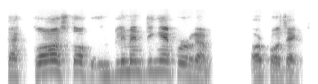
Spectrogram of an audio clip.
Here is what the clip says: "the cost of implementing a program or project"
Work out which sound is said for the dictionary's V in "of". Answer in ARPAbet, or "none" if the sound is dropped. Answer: P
